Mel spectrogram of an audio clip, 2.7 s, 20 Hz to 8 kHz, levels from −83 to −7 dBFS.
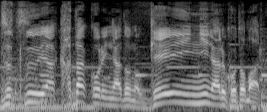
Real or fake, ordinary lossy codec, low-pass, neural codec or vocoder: real; none; none; none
